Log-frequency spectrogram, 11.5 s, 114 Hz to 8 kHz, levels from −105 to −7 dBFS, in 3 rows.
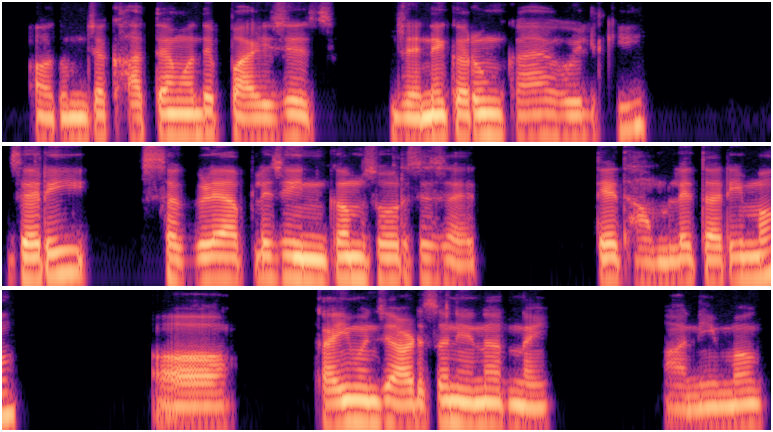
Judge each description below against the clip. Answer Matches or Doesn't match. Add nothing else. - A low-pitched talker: Matches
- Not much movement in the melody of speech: Matches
